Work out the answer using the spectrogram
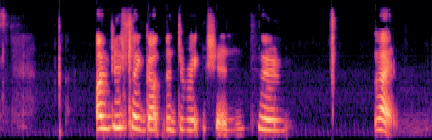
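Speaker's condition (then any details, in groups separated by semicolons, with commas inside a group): Cerebral palsy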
